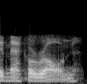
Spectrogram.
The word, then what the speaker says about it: macaron: And both are pronounced macaroons. – Yes. Okay. Well, if you ask someone that's French, they would probably say macaron. – Oh, macaron. Yes, that's it.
